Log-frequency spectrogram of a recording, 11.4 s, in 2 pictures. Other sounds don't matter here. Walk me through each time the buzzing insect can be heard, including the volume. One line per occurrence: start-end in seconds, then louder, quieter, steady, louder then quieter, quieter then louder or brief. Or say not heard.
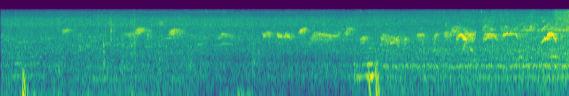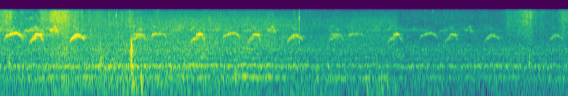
0.0-11.3 louder then quieter.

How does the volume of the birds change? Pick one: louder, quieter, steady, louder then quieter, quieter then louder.
louder then quieter.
